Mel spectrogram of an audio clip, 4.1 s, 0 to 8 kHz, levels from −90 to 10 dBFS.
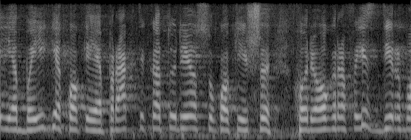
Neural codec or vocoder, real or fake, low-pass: none; real; 7.2 kHz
